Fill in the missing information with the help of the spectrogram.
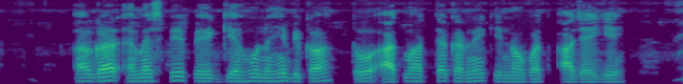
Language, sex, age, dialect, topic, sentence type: Hindi, male, 36-40, Garhwali, agriculture, statement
